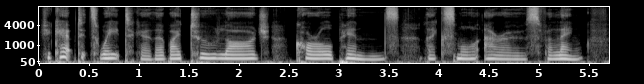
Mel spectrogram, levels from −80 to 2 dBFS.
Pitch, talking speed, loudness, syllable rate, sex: 180 Hz, 160 wpm, -22 LUFS, 4.1 syllables/s, female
